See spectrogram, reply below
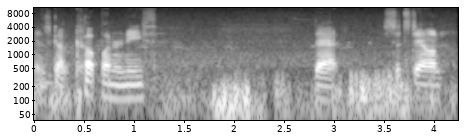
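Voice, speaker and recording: A man's voice: lowish voice, little pitch movement, measured pace, noisy background. A man giving a casual, plain-spoken walkthrough to camera, explaining equipment in an informal, instructive way. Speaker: RV vlogger giving a product walkthrough. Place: outdoors beside a pickup truck bed.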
